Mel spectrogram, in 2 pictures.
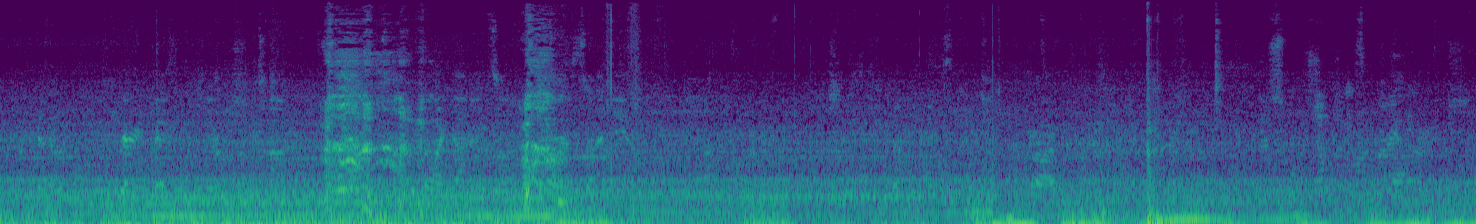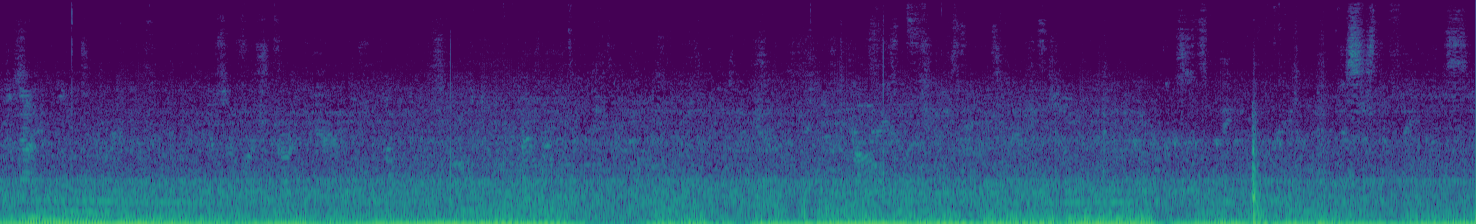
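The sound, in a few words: riding inside a bus in Nassau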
